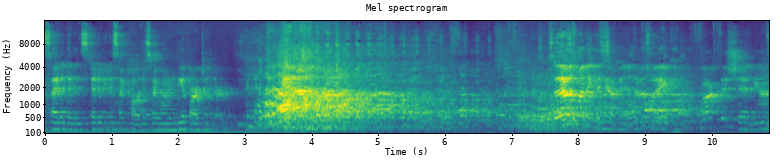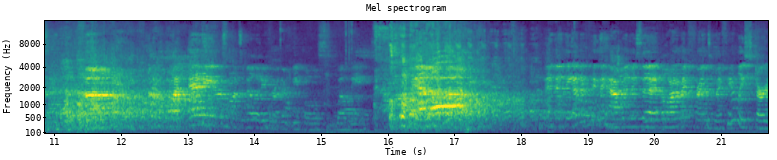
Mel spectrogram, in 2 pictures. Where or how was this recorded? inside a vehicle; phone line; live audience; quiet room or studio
live audience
